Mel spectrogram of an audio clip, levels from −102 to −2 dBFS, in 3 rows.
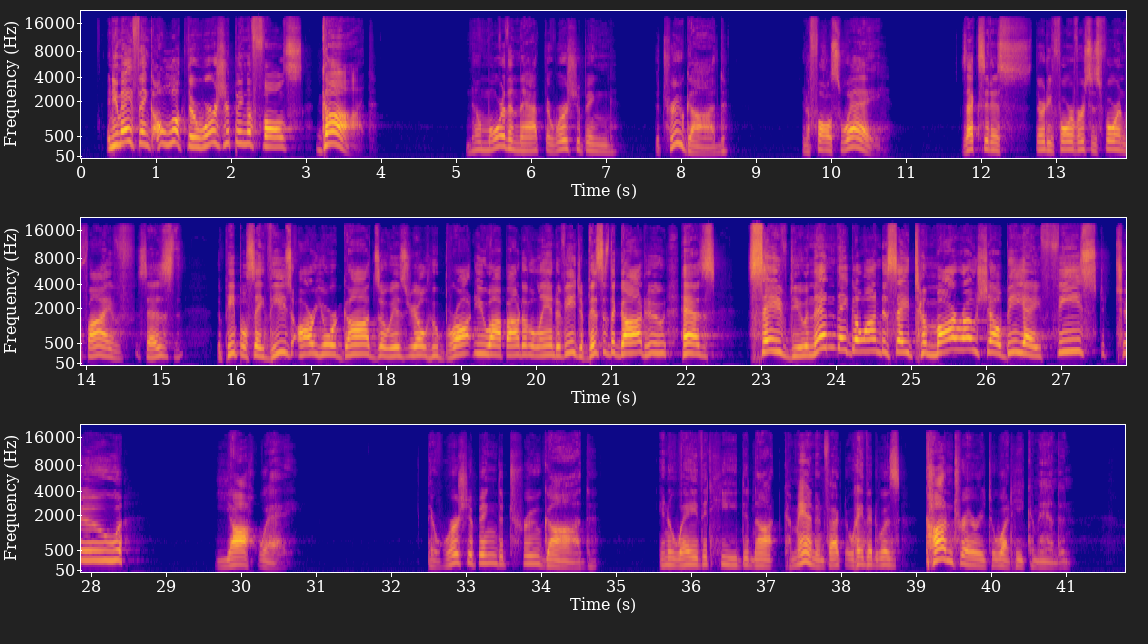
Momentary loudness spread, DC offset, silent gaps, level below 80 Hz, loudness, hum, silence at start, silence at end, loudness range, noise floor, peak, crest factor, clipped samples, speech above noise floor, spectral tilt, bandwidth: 20 LU; under 0.1%; none; under -90 dBFS; -27 LUFS; none; 0.35 s; 0.8 s; 14 LU; under -90 dBFS; -6 dBFS; 24 dB; under 0.1%; over 63 dB; -2.5 dB/octave; 19 kHz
